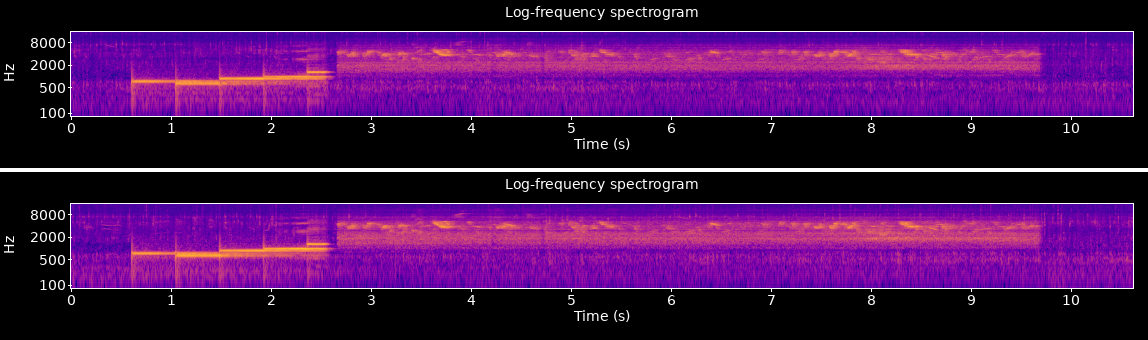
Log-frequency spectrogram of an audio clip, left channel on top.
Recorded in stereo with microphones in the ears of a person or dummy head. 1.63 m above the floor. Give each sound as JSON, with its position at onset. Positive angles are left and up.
{"t": 0.6, "sound": "an alarm", "side_deg": 5, "distance_m": 0.7}
{"t": 2.7, "sound": "a bird", "side_deg": 0, "distance_m": 1.3}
